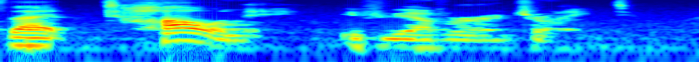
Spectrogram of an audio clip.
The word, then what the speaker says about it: Ptolemy: geocentric system was this guy and you can pronounce that Ptolemy if you have our joint so you don't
